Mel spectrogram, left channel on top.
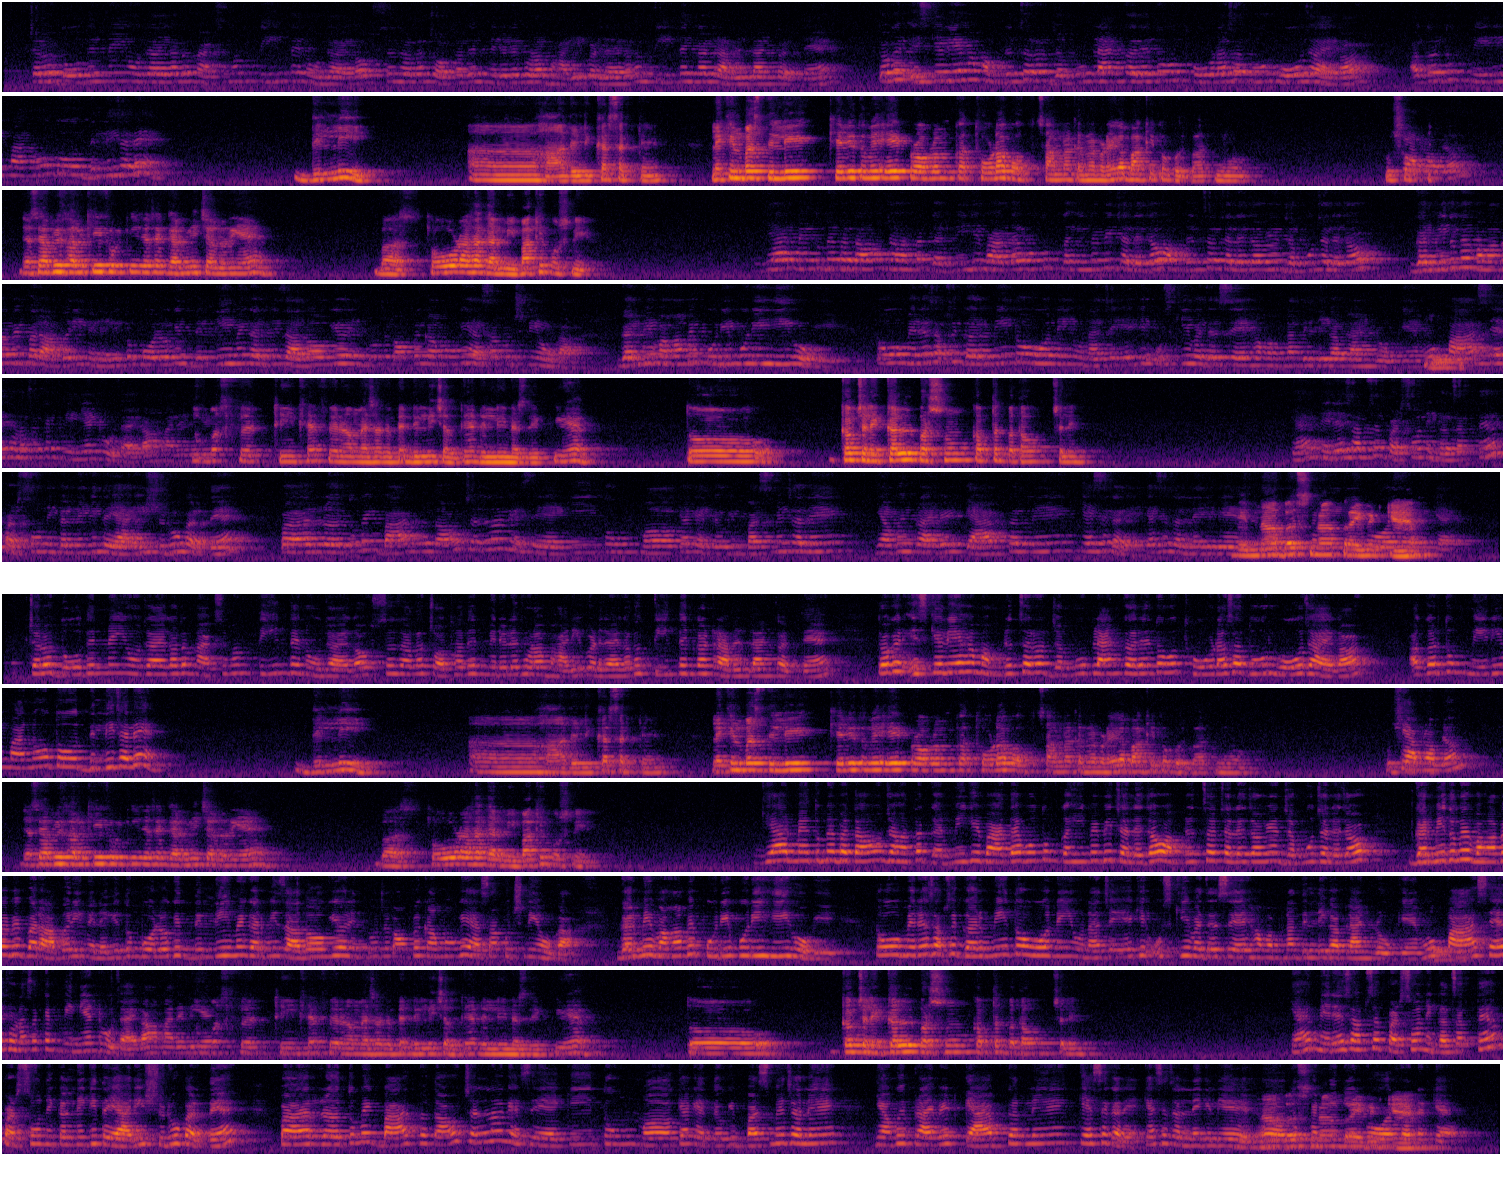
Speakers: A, on the right; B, on the left.
A: चलो दो दिन नहीं हो जाएगा तो मैक्सिमम तीन दिन हो जाएगा उससे ज्यादा चौथा दिन मेरे लिए थोड़ा भारी पड़ जाएगा तो तीन दिन का ट्रैवल प्लान करते हैं तो अगर इसके लिए हम अमृतसर और जम्मू प्लान करें तो वो थोड़ा सा दूर हो जाएगा अगर तुम मेरी मानो तो दिल्ली चलें
B: दिल्ली आ, हाँ दिल्ली कर सकते हैं लेकिन बस दिल्ली के लिए तुम्हें एक प्रॉब्लम का थोड़ा बहुत सामना करना पड़ेगा बाकी तो कोई बात नहीं हो पूछो
A: क्या प्रॉब्लम
B: जैसे अभी हल्की फुल्की जैसे गर्मी चल रही है बस थोड़ा सा गर्मी बाकी कुछ नहीं
A: यार मैं तुम्हें बताऊं जहां तक गर्मी की बात है वो तुम कहीं पे भी चले जाओ अमृतसर चले जाओ या जम्मू चले जाओ गर्मी तुम्हें वहां पे भी बराबर ही मिलेगी तुम बोलोगे दिल्ली में गर्मी ज्यादा होगी और इन दो जगहों पे कम होगी ऐसा कुछ नहीं होगा गर्मी वहां भी पूरी पूरी ही होगी तो मेरे हिसाब से गर्मी तो वो नहीं होना चाहिए कि उसकी वजह से हम अपना दिल्ली का प्लान रोकें वो
B: है।
A: पास है थोड़ा सा कन्वीनियंट हो जाएगा हमारे लिए
B: तो बस फिर ठीक है फिर हम ऐसा करते हैं दिल्ली चलते हैं दिल्ली नजदीक भी है तो कब चलें कल परसों कब तक बताओ चलें
A: यार मेरे हिसाब से परसों निकल सकते हैं परसों निकलने की तैयारी शुरू करते हैं पर अ, तुम एक बात बताओ चलना कैसे है कि तुम अ, क्या कहते हो कि बस में चलें या कोई प्राइवेट कैब कर लें कैसे करें कैसे चलने के लिए
B: नहीं,
A: अ,
B: ना बस
A: तुम कन्वीनियंट
B: ना प्राइवेट
A: हो और
B: कैब
A: बेटर क्या है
